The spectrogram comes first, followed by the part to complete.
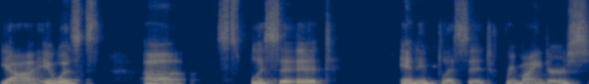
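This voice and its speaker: A woman's fairly high voice in a Portuguese accent at a very slow pace. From Brazil, Sao Paulo. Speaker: therapist. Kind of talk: casual interview chat.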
